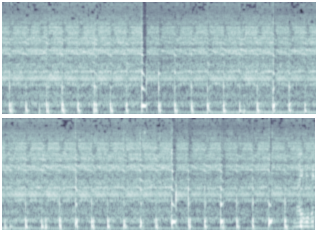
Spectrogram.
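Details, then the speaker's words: Diesel heater run on diesel mixed with filtered used engine oil, during shutdown: uneven popping and glugging about twice a second, a wet gurgle; combustion chamber flooded with fuel, found in air inlet pipe, gummed up from burning oil; fixed by cleaning and replacing gaskets and gauze filter. "it's going to take a few minutes to shut down there it [Applause] goes sounds like liquid in there"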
